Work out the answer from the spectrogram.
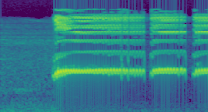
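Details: Female laughingthrush giving its 'ro' call, used to excite male birds: a long, steady, buzzy, harmonic-rich note with two short breaks, so it sounds like three flat, level segments, over a quiet background.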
